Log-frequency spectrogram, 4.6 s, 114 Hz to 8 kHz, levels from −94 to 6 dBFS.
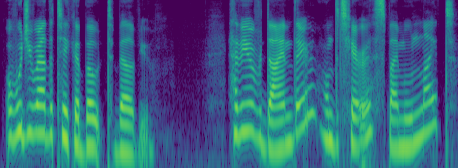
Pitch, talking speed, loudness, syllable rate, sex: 235 Hz, 250 wpm, -18 LUFS, 7.9 syllables/s, female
